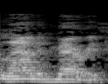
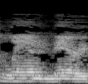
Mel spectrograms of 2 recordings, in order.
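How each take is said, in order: First: LAMB and MARY with tall open vowels; lower, rounded vowels in lamb and Mary; full singer's vowels. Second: LAMB and MARY with spread everyday vowels; "lam" and "mare-ee", American speech vowels; wrong wide vowels. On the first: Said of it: "but lamb and Mary". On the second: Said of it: "you know, not lamb and Mary". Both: Shown as a demonstration.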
